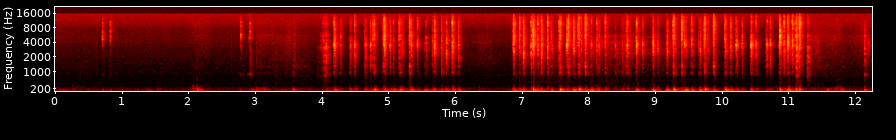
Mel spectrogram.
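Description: Rapid light clicking of typing on a computer keyboard, in a short run about four seconds in and a longer run from about seven to eleven seconds.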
